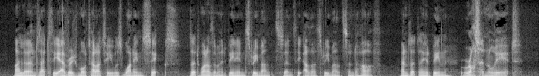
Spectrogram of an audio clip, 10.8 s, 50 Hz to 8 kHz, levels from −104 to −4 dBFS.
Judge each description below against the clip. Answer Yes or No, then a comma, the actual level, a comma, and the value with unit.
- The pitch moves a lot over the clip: No, average, 2.8 semitones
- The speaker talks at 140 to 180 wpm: No, average, 195 wpm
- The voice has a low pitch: Yes, very low, 75 Hz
